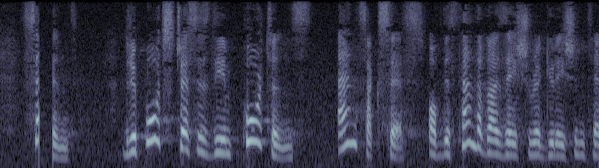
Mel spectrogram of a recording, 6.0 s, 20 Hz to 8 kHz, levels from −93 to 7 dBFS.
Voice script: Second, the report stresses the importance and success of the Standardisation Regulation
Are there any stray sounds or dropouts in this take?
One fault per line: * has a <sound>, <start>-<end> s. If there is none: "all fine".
* has a dropout, 0.4-0.5 s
